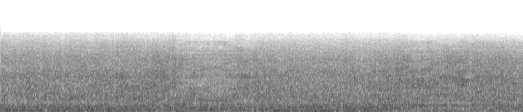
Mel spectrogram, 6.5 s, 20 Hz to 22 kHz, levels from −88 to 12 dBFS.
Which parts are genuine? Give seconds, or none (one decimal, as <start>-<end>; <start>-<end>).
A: 0.0-2.1; 3.2-5.0; 5.9-6.5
